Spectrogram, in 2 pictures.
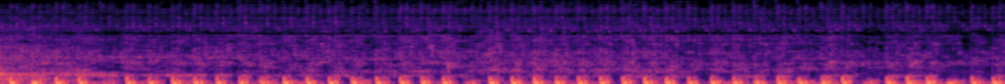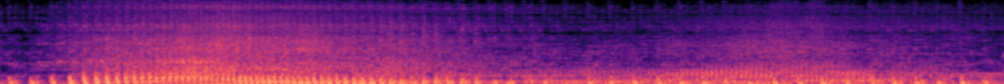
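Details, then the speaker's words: Honda Supra X motorcycle after replacing the worn connecting rod and crankshaft bearing (piston kept, lightly scratched): even single-cylinder idle, a clean rev and smooth return, no knock, no smoke; engine smooth again. "Nah untuk motor ini sekarang sudah selesai suaranya sudah halus kembali dan masalah ternyata cuma di bagian conroad yang mengalami aus"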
